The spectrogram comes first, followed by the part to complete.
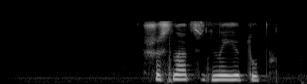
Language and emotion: Russian, neutral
